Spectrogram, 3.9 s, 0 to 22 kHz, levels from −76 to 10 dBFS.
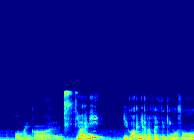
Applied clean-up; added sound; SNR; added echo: none; Tambourine; 15 dB; reverberation time 0.2 s.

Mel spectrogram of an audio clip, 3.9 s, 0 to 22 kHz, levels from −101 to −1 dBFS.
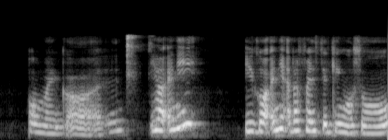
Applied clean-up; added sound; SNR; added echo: neural mask model DeepFilterNet 3.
